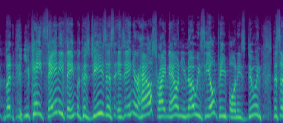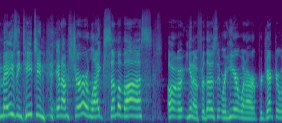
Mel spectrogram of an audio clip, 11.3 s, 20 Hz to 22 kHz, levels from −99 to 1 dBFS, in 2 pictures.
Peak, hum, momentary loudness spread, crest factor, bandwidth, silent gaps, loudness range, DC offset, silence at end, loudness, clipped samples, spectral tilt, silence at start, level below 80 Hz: -8 dBFS; none; 6 LU; 18 dB; 13 kHz; none; 2 LU; under 0.1%; 0 s; -27 LUFS; under 0.1%; -4.5 dB/octave; 0.05 s; under -90 dBFS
